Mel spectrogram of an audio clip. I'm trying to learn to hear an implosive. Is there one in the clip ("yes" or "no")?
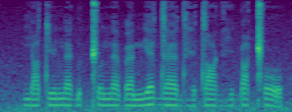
yes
